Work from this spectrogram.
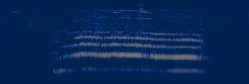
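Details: House cat producing a long, even meow lasting around one and a half seconds, clear and level in pitch, over a faint steady background hiss.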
